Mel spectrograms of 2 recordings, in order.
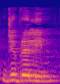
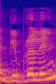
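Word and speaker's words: گبرلین: तो अब हम सेकेंड हार्मोन में आ गए हैं, दैट इज जिब्रेलिन या गिब्रेलिन। मैंने बोला कि दोनों प्रोनाउंसिएशन होते हैं, आपकी मर्जी, आप कुछ भी शुरू कर सकते हैं।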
